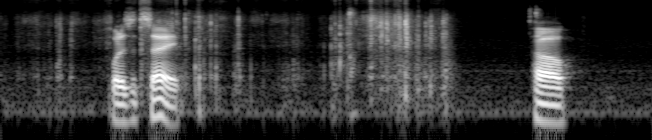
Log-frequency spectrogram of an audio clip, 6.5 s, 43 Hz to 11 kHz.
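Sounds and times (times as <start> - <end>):
paper calendar crinkling as it is unfolded: 0.0 - 4.6
speech: 1.1 - 2.1, 5.4 - 5.7.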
